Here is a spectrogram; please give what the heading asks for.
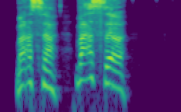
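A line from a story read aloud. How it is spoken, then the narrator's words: Shout. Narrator (German): schrie D'Artagnan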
